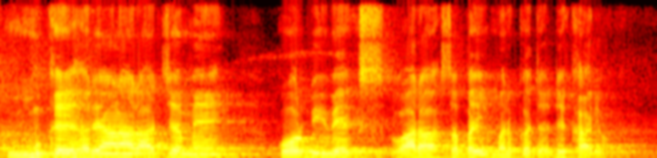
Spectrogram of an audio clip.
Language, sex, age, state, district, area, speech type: Sindhi, male, 45-60, Gujarat, Junagadh, urban, read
